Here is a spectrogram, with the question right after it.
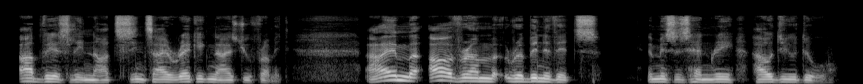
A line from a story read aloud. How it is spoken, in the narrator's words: He spoke clear English now, in an unfamiliar, somewhat harsh accent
